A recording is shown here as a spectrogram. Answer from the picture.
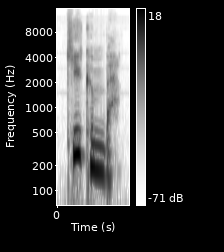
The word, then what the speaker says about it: cucumber: Cucumber. – Ok, acabando en un sonido de A. Primero, hay que tener cuidado con Q, la primera sílaba, Q, uh-huh. – Y luego con la última, A, cucumber.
